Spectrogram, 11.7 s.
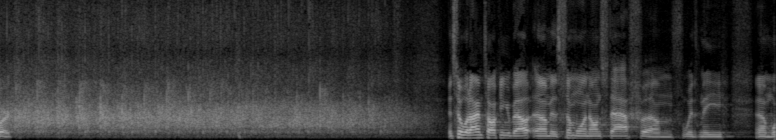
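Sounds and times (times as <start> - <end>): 
audience applause: 0.0 - 6.5
speech: 6.8 - 11.6.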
